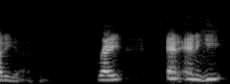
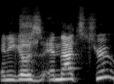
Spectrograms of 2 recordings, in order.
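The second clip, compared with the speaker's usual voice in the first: ordinary talk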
